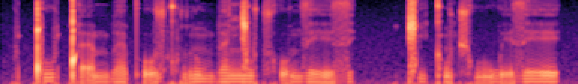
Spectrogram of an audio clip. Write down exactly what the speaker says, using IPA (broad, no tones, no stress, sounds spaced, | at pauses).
ǃ u ǃ æ̰ m b æ pʼ o̰ z kʰ r ũ m b æ ŋ͡ǀ u t͡sʰ o̰ n z e z | ǁ i kʼ ũ t͡ʃʰ ṵ w ḛ z e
